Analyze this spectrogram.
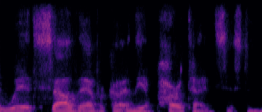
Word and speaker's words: apartheid: So let me start by calling attention to this word here on the lecture outline, apartheid. That's how that's pronounced. So if we were in class, I'd say after me, apartheid.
